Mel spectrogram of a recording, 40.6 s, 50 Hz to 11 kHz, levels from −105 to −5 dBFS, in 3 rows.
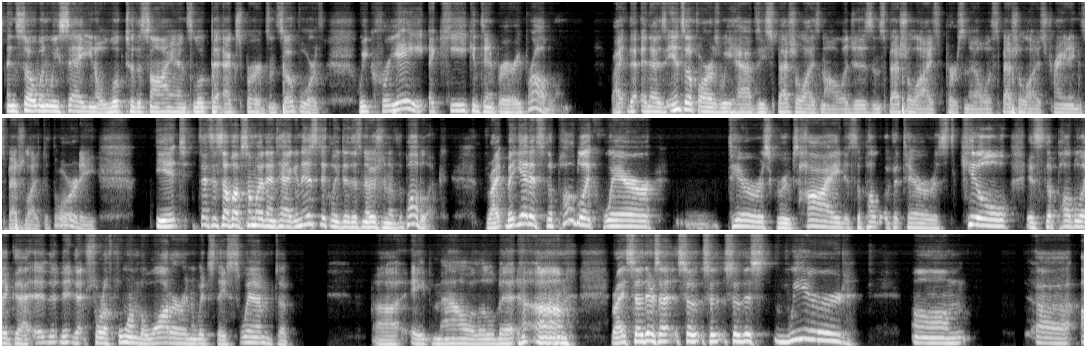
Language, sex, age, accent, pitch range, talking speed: English, male, 40-59, American, 125-175 Hz, 155 wpm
